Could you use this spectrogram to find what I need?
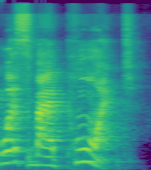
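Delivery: combative, confrontational, challenging tone thrown back. Retelling how a woman came for her, mimicking a confrontational tone. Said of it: "she spoke to me in that tone".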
